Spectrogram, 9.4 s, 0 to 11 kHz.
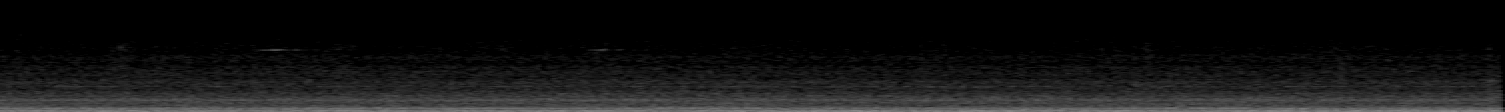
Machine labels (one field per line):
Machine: pump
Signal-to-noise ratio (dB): -6 dB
